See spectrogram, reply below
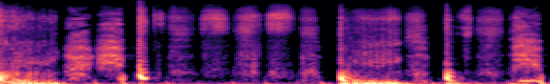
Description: lipo suction; Spectrasonics; Planet

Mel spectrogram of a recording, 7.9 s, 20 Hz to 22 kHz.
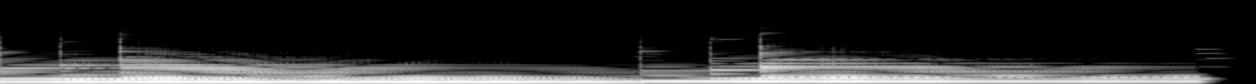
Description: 120 Rhodes Chords G, Keys, Nu Jazz House; PowerFX

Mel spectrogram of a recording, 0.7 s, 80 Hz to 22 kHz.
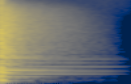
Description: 6X12 ALUMNUM, Living Drums

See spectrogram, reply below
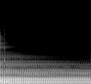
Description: BASSES, Roland

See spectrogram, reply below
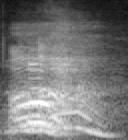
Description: NOISE, CLASSIC VOX; Best Service; Hallelujah

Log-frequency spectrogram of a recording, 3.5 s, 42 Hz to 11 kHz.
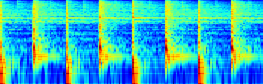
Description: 4-4 Loop, Drum Loops, Full Kit Loops; Sonic Foundry (Sony Creative Software); Loops & Samples Drum Tools

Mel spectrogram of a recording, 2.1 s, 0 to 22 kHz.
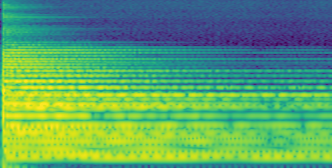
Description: A#3 FUNK CHORDS, Guitars; Spectrasonics; Hans Zimmer Guitars VOL-1

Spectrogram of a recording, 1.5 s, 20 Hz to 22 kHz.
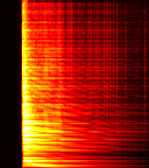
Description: arpeggio base 5; Soundengine - CSR-000 The Art of Transwaves

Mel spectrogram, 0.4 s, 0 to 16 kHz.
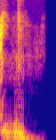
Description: RSS, 160 BPM

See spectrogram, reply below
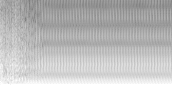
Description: Longkick, kicks

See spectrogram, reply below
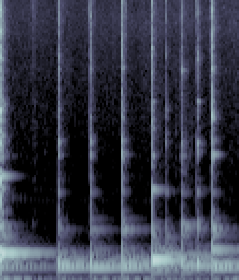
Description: Box Drum; Worldly Rhythms; Morning; Sonic Foundry (Sony Creative Software); Ma Ja Le Ethereal Textures

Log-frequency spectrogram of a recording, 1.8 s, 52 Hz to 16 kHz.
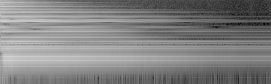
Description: KEY HRPCR, Roland; Roland - LA Composer vol. 1

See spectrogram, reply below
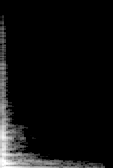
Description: TAP, FLAMENCO Guitars

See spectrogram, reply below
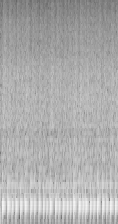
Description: CR, vintage snare drum; Q Up Arts; Johnny.C's Vintage Snare Drum

